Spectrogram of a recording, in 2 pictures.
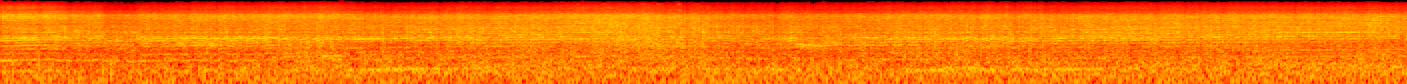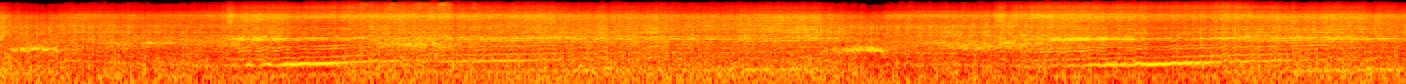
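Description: Racing kart engine at race pace, heard from on board the kart. Its pitch keeps rising and falling through the lap, sagging twice as it slows for corners and climbing again as it accelerates out.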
